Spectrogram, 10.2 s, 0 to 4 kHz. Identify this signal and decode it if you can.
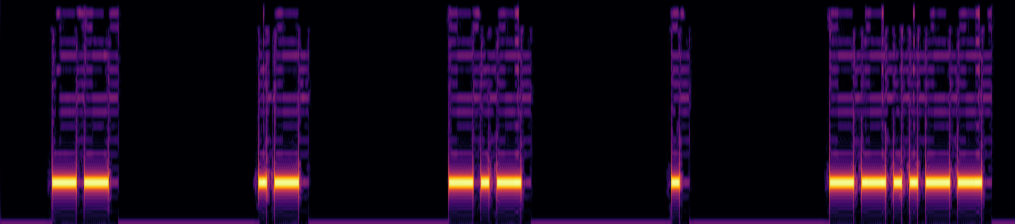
Morse code, heard as a keyed tone, about 15 wpm, spaced as for 5 wpm, 750 Hz. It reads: MAKE,
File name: Archive / 5 WPM files / PM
